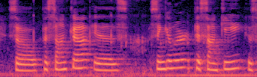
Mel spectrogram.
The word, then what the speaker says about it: pysanka: on piece on ki and one is a pisanka so pisanka is singular poisson key is plural okay so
